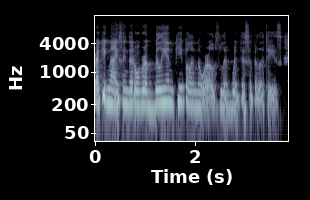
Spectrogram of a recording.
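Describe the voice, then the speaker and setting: The pitch of this woman's voice sits in the middle range. There is a somewhat breathy quality to it. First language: not English. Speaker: foundation program officer. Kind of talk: panel discussion.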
